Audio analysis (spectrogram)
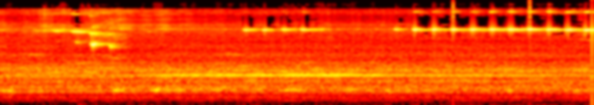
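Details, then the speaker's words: Large old self-feeding drill press, recently unseized from rust, running: a high, thin squeak pulses about four times a second over a faint hum. Owner suspects a failing bearing, and the gearbox oil looks black and needs changing. "It's quite a noisy machine. I think there's a bearing on its way out as well, and I need to change the gearbox oil."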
